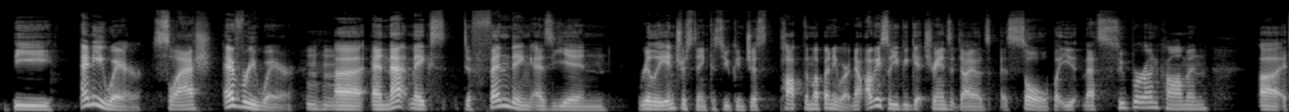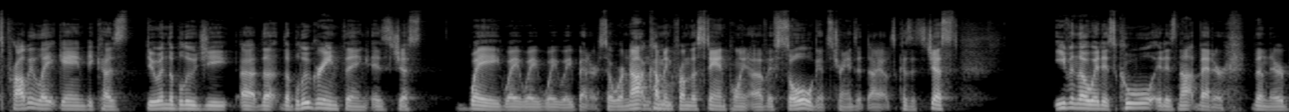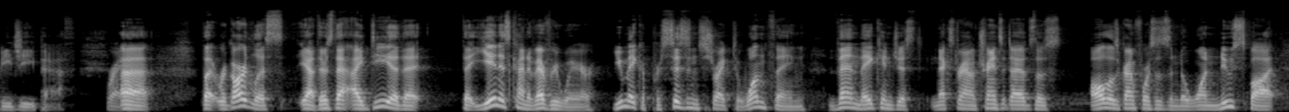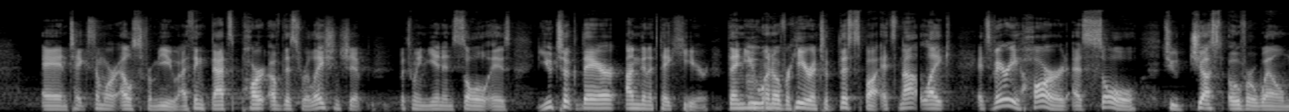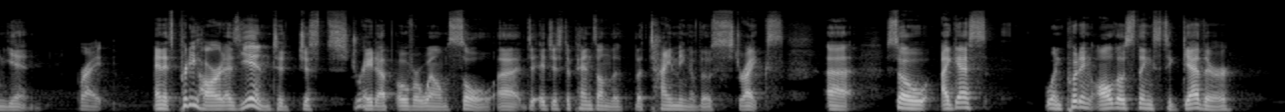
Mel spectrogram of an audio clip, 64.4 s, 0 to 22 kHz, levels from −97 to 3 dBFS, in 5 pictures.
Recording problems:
choppy; occasionally; from 45 to 48 s; 3% of the speech affected

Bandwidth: 14.5 kHz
